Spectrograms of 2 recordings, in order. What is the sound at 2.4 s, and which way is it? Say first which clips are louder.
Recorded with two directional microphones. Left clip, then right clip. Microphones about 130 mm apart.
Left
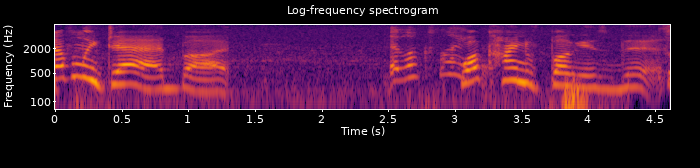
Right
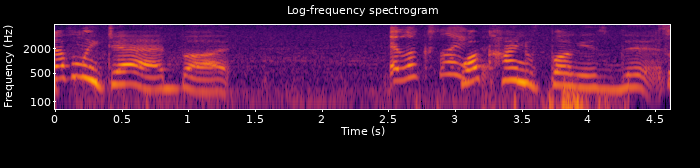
Speech: right 3 dB; 40° right (ahead or behind).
